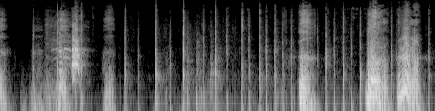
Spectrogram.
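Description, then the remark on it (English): A person imitates a gorilla, pounding their chest and letting out throaty grunts and hoots between quick, sharp thumps. The vocal bursts are loud, with the taps scattered irregularly throughout. “On your chest and act like a gorilla for the next minute. Yeah. Just start making monkey noises.”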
